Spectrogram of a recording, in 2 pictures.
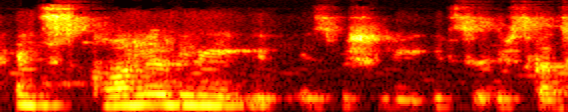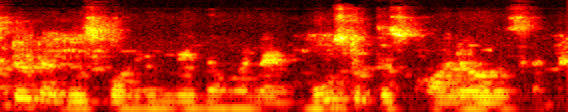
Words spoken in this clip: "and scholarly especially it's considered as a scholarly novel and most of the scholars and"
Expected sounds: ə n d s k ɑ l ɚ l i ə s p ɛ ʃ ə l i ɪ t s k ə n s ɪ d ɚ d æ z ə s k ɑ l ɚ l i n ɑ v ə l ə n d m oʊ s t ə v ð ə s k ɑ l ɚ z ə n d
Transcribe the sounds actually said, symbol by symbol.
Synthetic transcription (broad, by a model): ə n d s k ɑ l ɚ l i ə s p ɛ ʃ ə l i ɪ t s k ə n s ɪ d ɚ d æ z ə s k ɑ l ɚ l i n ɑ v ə n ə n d m oʊ s t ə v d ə s k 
